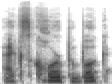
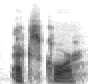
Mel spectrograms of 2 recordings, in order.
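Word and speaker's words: X-Corps: promised to do an X core puck at the final issue of her captain that's that you can still read her in February's X Corp X Corps you don't pronounce the P you don't pronounce the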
